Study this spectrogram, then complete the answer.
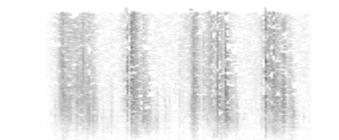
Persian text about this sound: این صداییه که وقتی یه کتاب رو ورق میزنیم شنیده میشه اون رو در ژاپنی چجوری توصیف میکنن؟ پرا پرا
